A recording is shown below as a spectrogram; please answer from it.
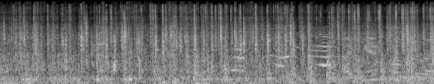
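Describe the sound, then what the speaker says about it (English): Hail pelts a house during a storm and blows in through the open back door, a loud, steady, dense roar of impacts lasting throughout, close to the listener. "There's hail coming in."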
